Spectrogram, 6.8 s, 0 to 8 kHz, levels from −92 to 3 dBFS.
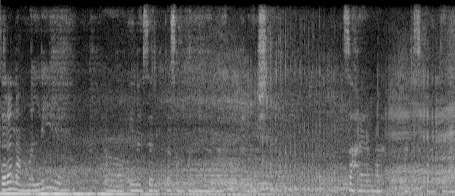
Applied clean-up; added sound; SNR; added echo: none; Motorcycle; -5 dB; reverberation time 0.7 s.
